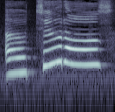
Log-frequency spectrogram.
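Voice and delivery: Mickey calling Toodles from far away. Acted. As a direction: stretch it out calling for a friend.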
